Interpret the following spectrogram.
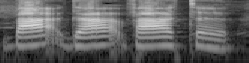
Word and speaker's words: Bhagavata: Então, Bhagavat. Tem quatro sílabas. Bhagavata.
